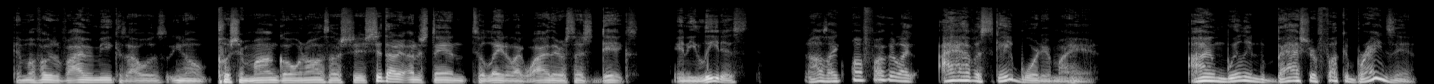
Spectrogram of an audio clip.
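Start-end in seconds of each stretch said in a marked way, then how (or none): 8.5-14.1 mock raging, hot-tempered, swooping and pitched up. Retelling own threat to skaters who were being elitist: retelling own angry threat. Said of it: "my anger management was all off".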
